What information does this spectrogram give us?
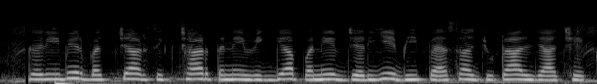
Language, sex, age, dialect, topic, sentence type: Magahi, female, 25-30, Northeastern/Surjapuri, banking, statement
